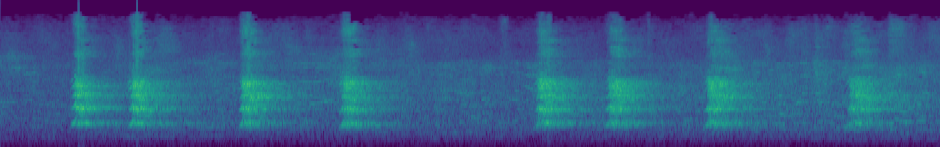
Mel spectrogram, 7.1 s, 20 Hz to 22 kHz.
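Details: Welsh Corgi barking repeatedly at the Ostrava NVP show, 14 April 2012: eight loud, short barks, mostly in pairs about half a second apart, with faint voices in the background.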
